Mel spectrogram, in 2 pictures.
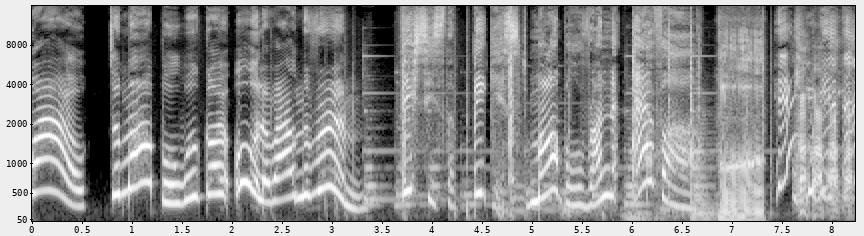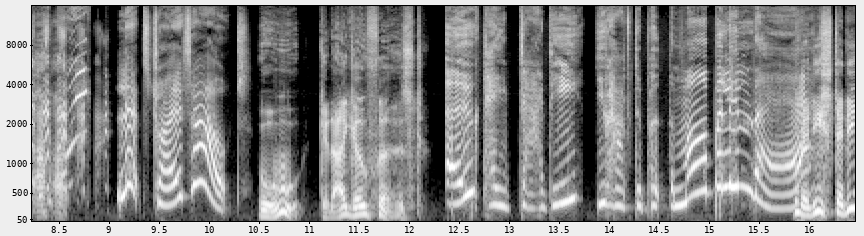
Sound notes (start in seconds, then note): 6.8 snorting; 7.4 laughter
